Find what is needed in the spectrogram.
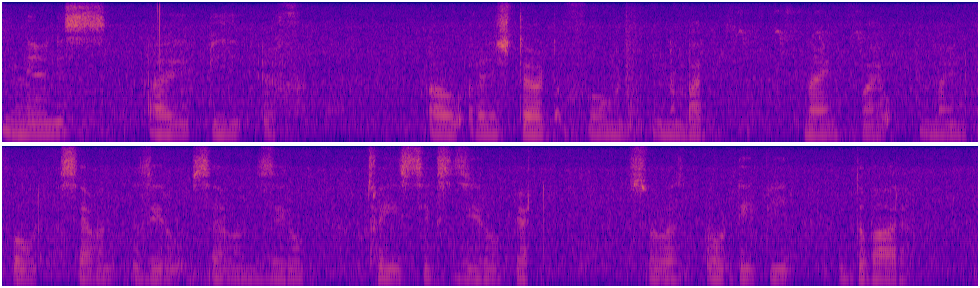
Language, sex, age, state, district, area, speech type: Kashmiri, male, 30-45, Jammu and Kashmir, Bandipora, rural, read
